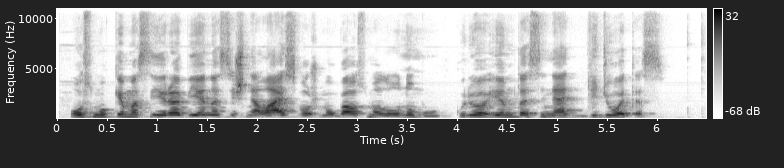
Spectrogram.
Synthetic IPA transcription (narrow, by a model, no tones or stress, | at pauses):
oːsmoːkʲɪmɐsiːɾɐʋʲiɛnɐsɪʃnʲɛlˠɐɪsʋoːʒmoːɡɐʊsmɐlˠoːnʊmuːkʊɾʲuɔʔɪmt̪ɐsʲɪnʲɛt̪̚d̪ʲɪd͡ʒʲuɔt̪ʲɪs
